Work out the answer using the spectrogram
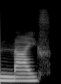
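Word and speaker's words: knife: ऐसे जैसे हम इंग्लिश में पढ़ते हैं नाइफ। चाकू छुरी वगैरह जो होते हैं हम कहते हैं नाइफ। लेकिन वो लिखा जाता है के के साथ।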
